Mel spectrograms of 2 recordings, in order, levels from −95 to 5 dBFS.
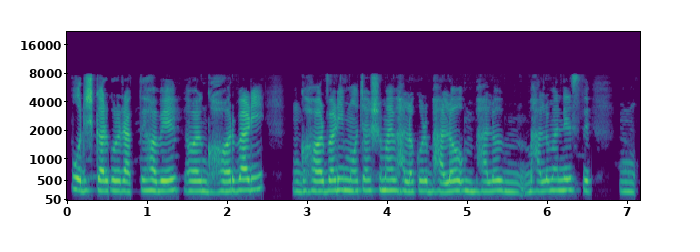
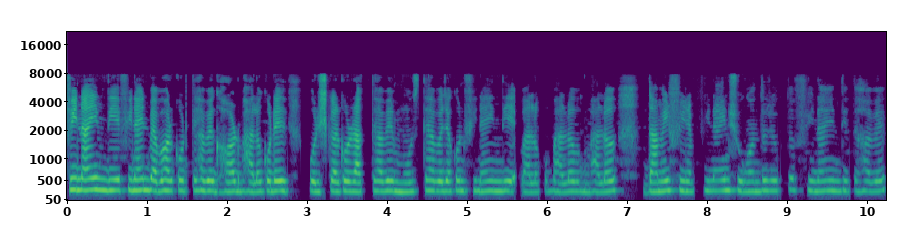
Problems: background sounds at intervals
